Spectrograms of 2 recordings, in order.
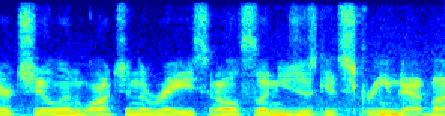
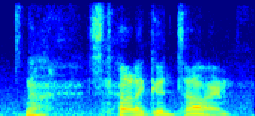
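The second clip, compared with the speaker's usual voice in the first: laughing; 4 semitones higher than usual. Real, not acted. Joking about bear bond pain.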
